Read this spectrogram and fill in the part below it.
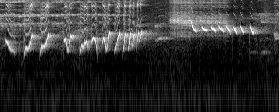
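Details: Aroused white-rumped shama fight-singing: a loud run of rising whistled notes repeated about ten times, climbing in pitch, then a fast series of short high descending notes.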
